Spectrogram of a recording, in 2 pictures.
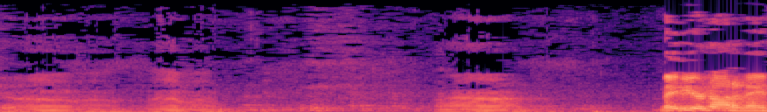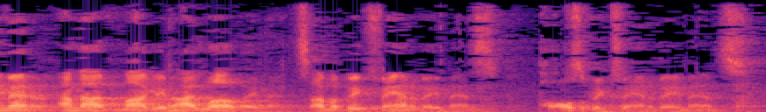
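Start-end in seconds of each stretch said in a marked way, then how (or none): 0.0-3.3 very quiet, hushed, slurred, low, barely audible mumble. Describing men in certain churches, imitating an unenunciated amen. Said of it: "Sometimes they don't even enunciate".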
